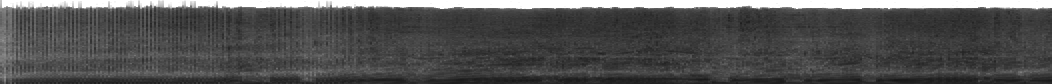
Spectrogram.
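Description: Small dirt bike engine running at a steady pitch, then revving up and down about once a second as the bike is ridden through mud.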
